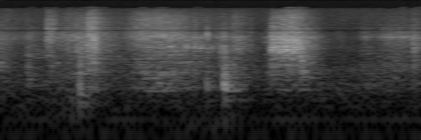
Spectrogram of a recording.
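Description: Faint rubbing and scraping of paper against cardboard as a large sheet is slid out of a cardboard mailing box, with a short rustle about one and a half seconds in.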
